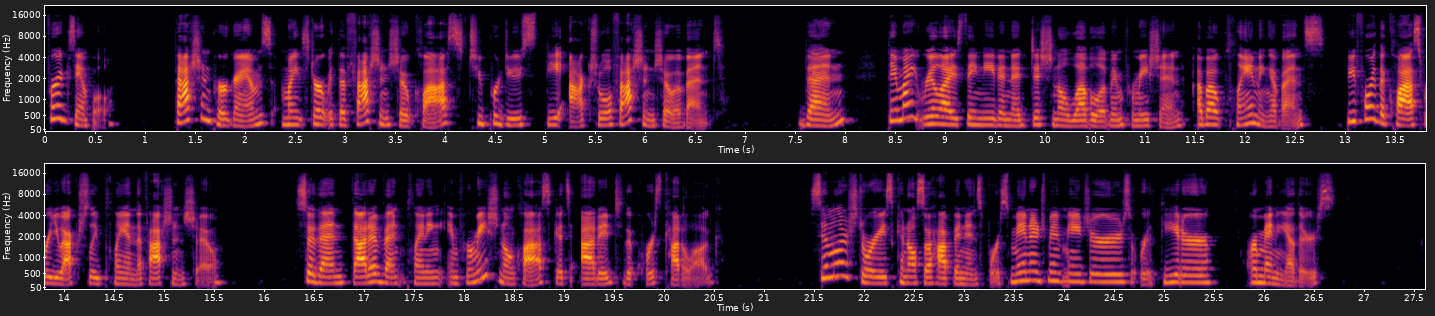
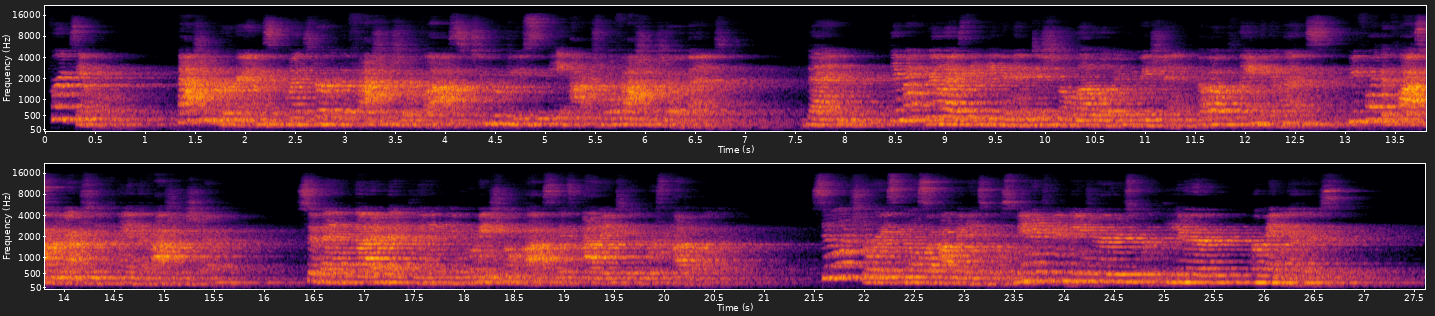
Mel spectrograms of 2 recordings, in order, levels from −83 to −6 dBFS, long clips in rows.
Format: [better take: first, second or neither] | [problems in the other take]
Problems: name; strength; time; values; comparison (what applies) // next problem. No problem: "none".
first | off-mic speech; far // room echo; strong; dies away in 2.9 s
